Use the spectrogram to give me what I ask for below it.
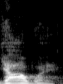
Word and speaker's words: Yahweh: And all these references, by the way, state that the name is either or likely or is pronounced as Yahweh.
